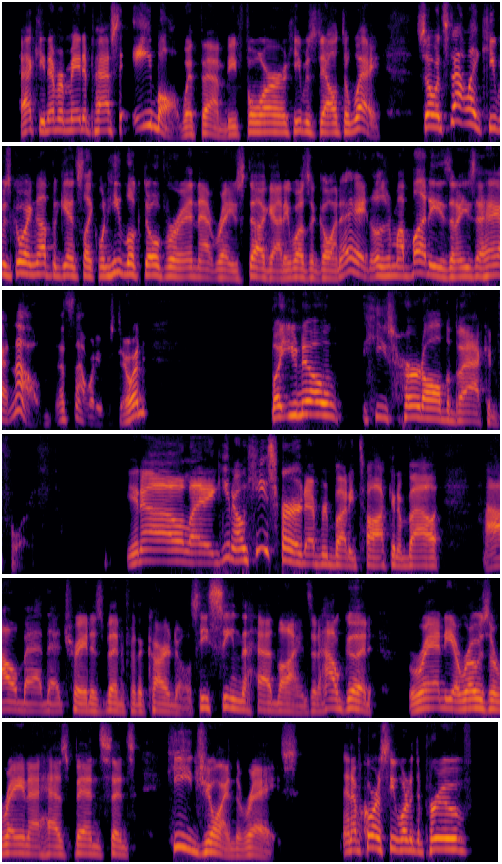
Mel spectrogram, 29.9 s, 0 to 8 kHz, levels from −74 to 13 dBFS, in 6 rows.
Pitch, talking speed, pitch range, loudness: 150 Hz, 215 wpm, 130-190 Hz, -19 LUFS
